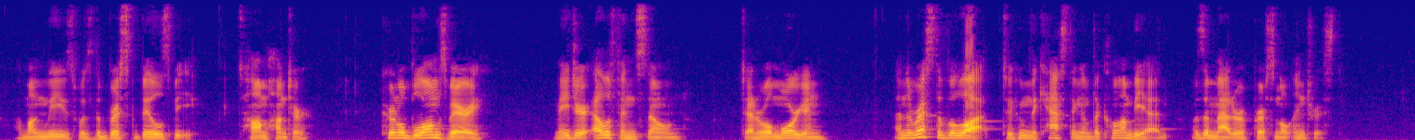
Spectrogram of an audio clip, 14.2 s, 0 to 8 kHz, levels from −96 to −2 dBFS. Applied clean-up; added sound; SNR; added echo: none; none; none; none.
